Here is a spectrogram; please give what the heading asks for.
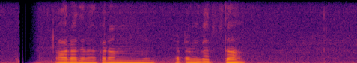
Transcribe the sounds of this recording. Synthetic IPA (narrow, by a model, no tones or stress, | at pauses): aːɾaːd̪ɐnaːkɐɾanːəpɐʈɐnɡɐd̪ːaː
